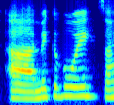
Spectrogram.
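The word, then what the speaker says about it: McAvoy: freaky James M uh mckoy is that how you say it uh was insane I'll say macavoy well there's no there's no a but I've always heard it pronounced mavo I don't know if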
